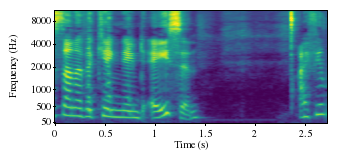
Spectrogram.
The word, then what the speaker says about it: Aeson: A E S O N, how would you pronounce that, friends? Yeah, Aeson. Like what A son, a son, Aeson. Yeah. Jason and Aeson, rhymes with Jason.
